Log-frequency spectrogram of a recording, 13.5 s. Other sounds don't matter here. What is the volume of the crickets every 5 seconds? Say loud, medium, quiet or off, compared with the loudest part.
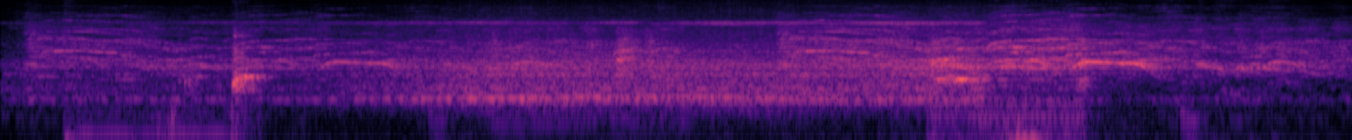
medium, loud, off.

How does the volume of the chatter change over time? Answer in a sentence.
The volume of the chatter goes up.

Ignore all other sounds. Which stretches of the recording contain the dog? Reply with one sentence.
You can hear the dog from 0.7 to 2.6 s, from 4.9 to 6.8 s and from 9.2 to 10.9 s.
